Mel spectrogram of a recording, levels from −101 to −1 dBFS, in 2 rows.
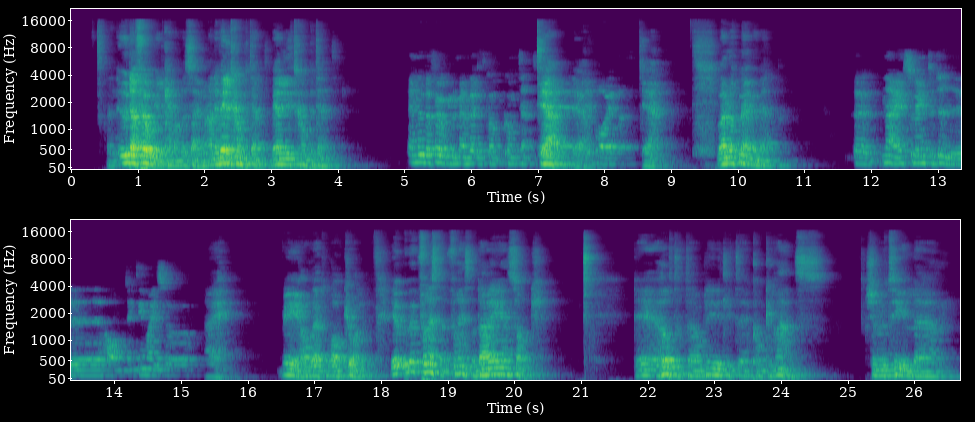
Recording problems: off-mic speech; far
room echo; noticeable; dies away in 0.6 s

